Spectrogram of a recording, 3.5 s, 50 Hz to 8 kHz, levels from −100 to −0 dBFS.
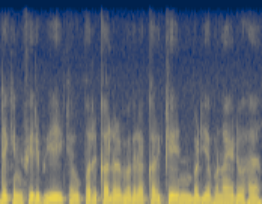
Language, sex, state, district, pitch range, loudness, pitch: Rajasthani, male, Rajasthan, Churu, 145-150 Hz, -15 LUFS, 145 Hz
